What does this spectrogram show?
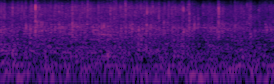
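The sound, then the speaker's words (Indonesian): An audience applauds for God during a sermon, many hands clapping together in a dense, continuous wash that holds an even loudness throughout, with no voices standing out. “Berikan tepuk tangan buat Allah kita.”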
